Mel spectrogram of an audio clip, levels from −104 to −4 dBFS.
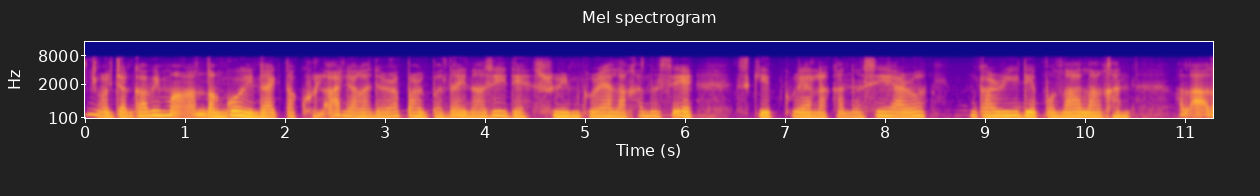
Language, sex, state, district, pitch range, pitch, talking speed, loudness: Nagamese, female, Nagaland, Kohima, 180-195 Hz, 185 Hz, 180 wpm, -17 LUFS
